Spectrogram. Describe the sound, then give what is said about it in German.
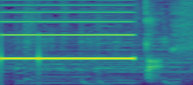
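A censor bleep sounds as one loud, steady, high-pitched electronic tone lasting about a second, then cuts off abruptly into a brief soft rustle. “Das müssen wir jetzt eigentlich piepsen.”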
